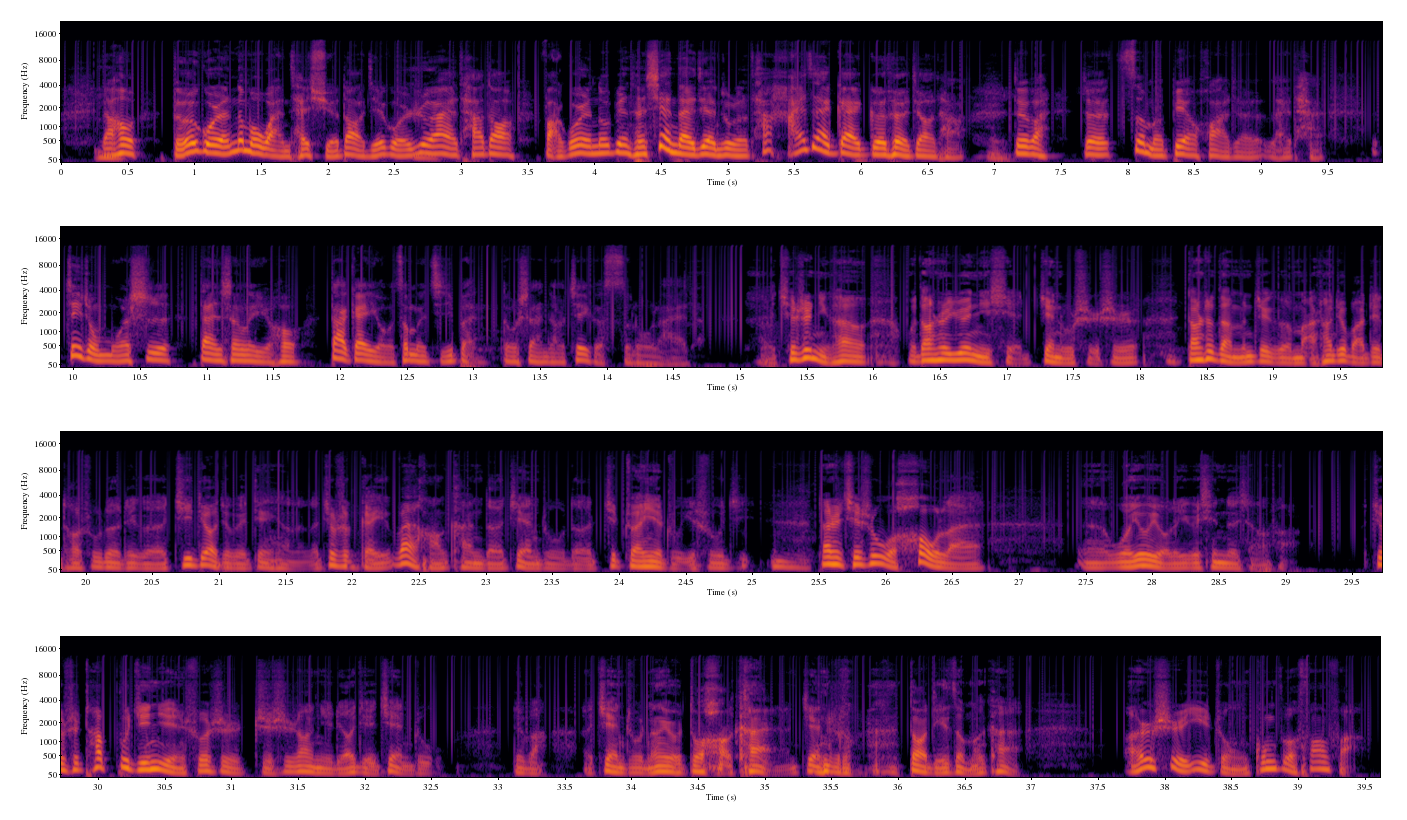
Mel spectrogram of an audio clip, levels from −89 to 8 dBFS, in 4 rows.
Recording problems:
crackle, like an old record; faint; 25 dB below the speech

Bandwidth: 13.5 kHz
